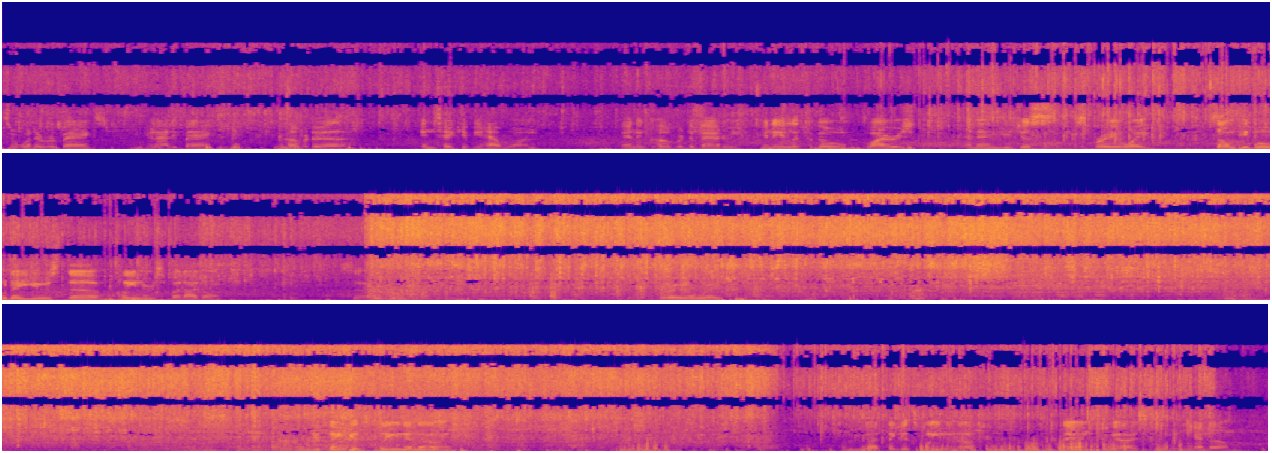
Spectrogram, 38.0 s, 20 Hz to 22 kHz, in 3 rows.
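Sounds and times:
wind buffeting microphone: 0.0s - 38.0s
pressurised water spray hissing: 8.5s - 37.7s.

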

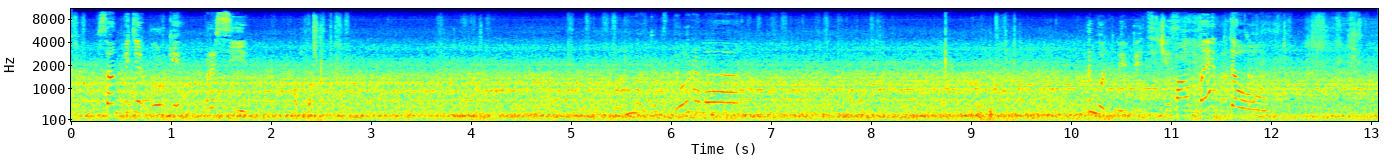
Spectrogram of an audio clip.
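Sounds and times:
car road and engine noise: 0.0s - 13.0s.

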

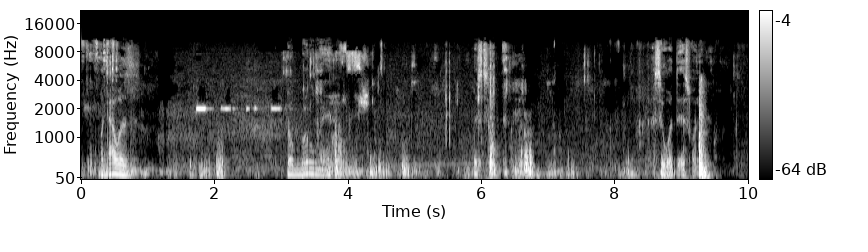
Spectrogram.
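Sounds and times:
faint high beeps: 1.7s - 3.2s
dull thump: 9.2s - 9.5s.

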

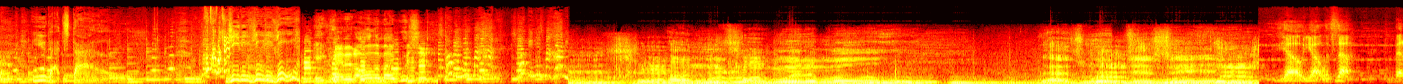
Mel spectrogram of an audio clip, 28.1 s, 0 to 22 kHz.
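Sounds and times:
creature growling and roaring: 11.4s - 19.4s, 20.8s - 25.2s.

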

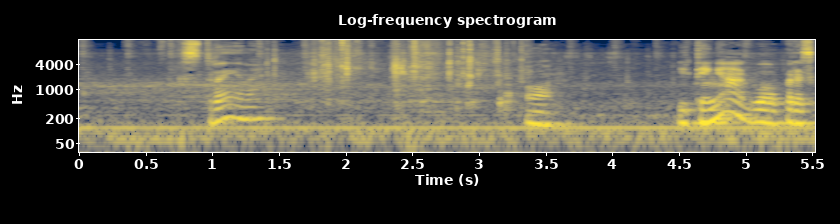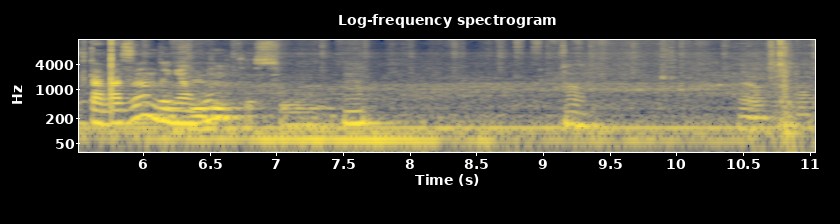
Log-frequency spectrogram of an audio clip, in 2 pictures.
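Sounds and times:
road traffic rumble: 3.5s - 11.0s
woman humming questioningly: 7.4s - 8.0s.

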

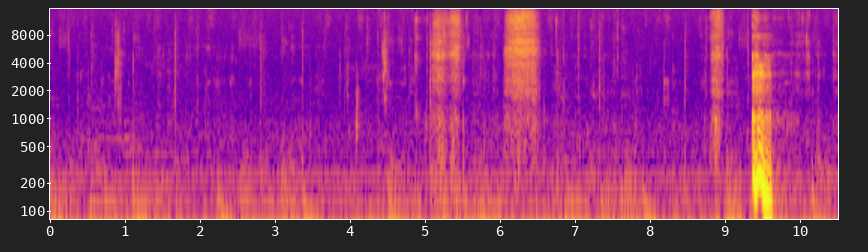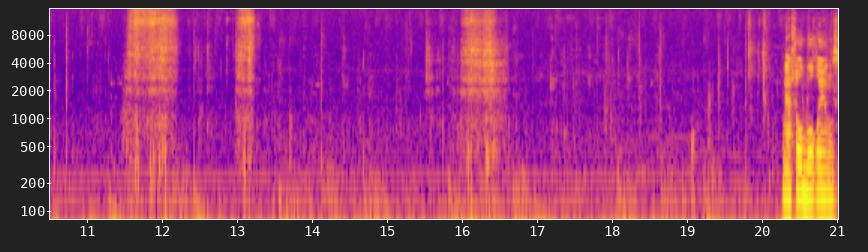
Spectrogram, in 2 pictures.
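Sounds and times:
person chewing: 0.3s - 20.3s
person slurping noodles: 4.8s - 6.7s, 11.4s - 13.5s, 15.8s - 16.8s.

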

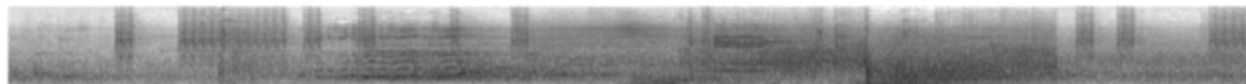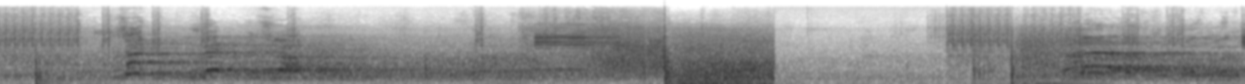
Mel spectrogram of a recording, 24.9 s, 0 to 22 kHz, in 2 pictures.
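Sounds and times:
low hall background: 0.1s - 24.9s
short buzzer tone: 6.9s - 8.2s, 17.7s - 18.7s.

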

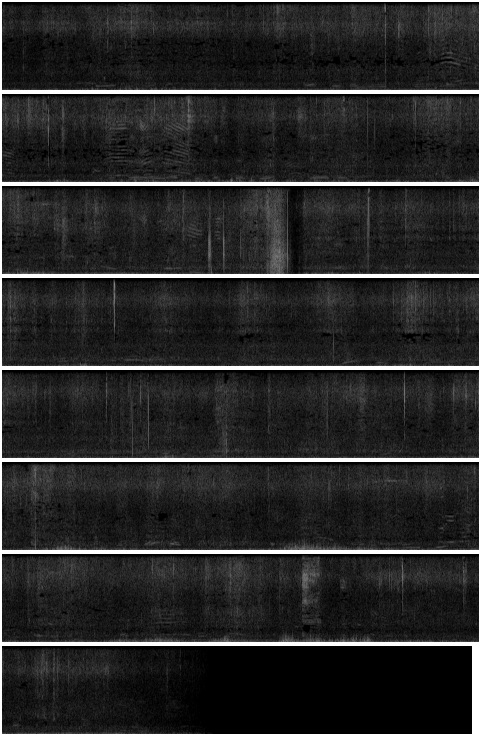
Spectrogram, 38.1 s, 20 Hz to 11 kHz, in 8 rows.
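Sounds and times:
faint voices: 0.0s - 35.5s
wind buffeting microphone: 0.0s - 35.5s.

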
